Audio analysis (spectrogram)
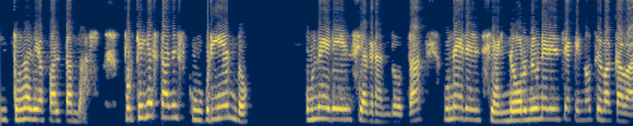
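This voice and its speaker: Here a woman speaks with a high pitch. Her intonation stays fairly even. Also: moderate pace. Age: 50s. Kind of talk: casual interview on faith.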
